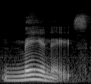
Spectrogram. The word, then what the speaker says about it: mayonnaise: or mayonnaise I say mayonnaise so I put stress on the first syllable you can choose either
